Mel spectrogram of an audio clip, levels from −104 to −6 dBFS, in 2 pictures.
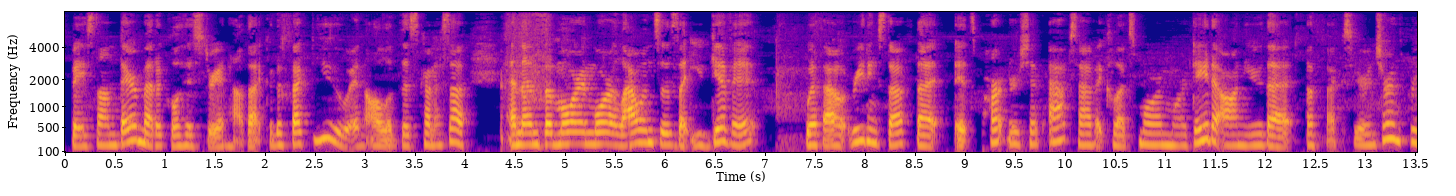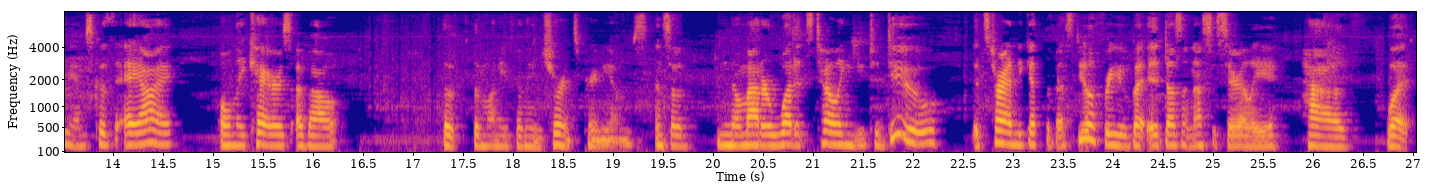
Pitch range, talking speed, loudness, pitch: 175-205 Hz, 195 wpm, -26 LUFS, 190 Hz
